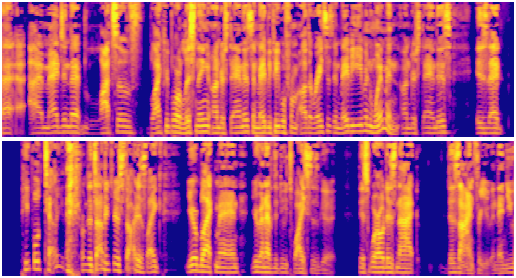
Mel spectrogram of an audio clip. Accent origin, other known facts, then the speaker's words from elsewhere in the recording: Maryland, United States; I think growing up in Baltimore County, it's like going to public schools.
